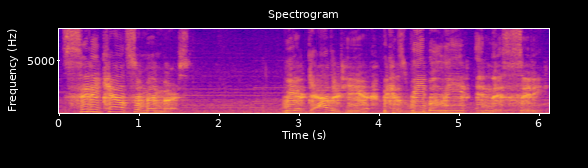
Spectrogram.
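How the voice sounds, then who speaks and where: A man's voice: on the high side, expressive, unhurried, rough recording. A man playing an earnest, resolute community leader in an audio drama, speaking emphatically like an orator. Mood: earnest, firm. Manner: oratorical, emphatic, repeating phrases. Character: earnest, resolute young male community leader rallying neighbors. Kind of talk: rousing speech in an audio drama. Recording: music bed under the voice.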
